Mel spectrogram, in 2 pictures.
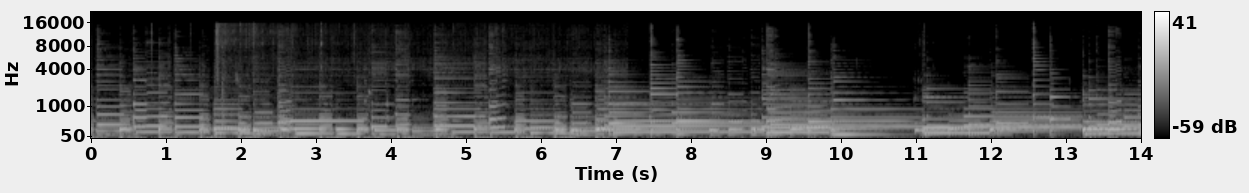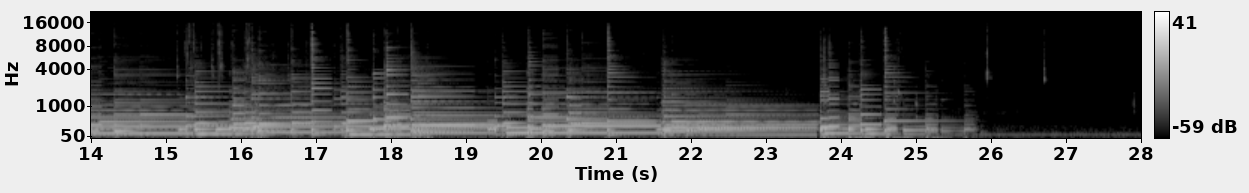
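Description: Background music: acoustic guitar playing a plucked, strummed tune, fading out near the end.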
